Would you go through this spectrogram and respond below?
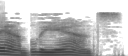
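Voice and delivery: AMBULANCE as "am-blee-ance", slowly; slow mock mispronunciation, "am-blee-ance" for ambulance; wrong pronunciation. Rejecting how ambulance workers say it, slow mispronunciation. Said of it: "It's not ambulance".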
